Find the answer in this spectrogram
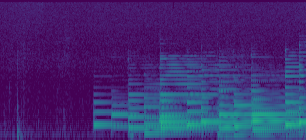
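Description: A grand piano starts playing about two seconds in, a slow piece of held notes and chords that gets gradually fuller. Before it, a faint knock.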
